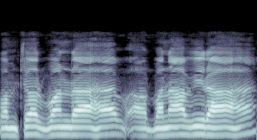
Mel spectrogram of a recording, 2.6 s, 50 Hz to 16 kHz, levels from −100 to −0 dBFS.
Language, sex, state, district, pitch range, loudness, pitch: Hindi, male, Bihar, Araria, 145-155 Hz, -12 LUFS, 150 Hz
